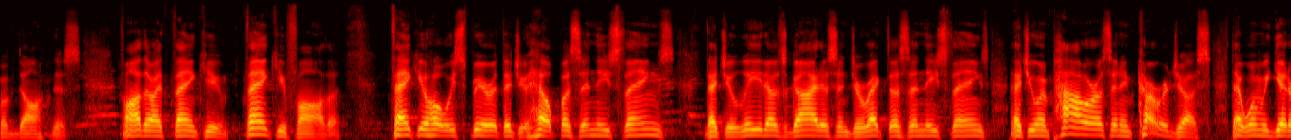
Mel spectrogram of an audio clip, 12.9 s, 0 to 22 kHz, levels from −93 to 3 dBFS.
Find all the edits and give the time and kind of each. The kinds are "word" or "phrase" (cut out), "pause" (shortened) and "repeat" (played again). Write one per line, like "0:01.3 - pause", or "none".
0:02.4 - pause

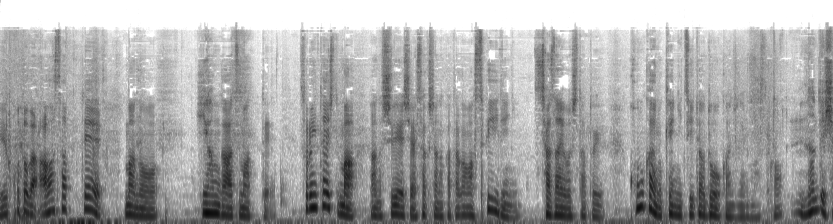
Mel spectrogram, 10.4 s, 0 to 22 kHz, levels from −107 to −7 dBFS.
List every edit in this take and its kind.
none

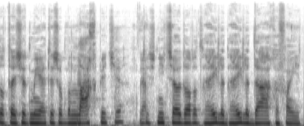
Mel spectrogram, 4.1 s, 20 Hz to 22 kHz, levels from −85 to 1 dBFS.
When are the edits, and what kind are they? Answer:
0:03.0 - repeat

